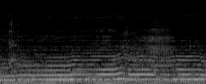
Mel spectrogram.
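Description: Soft background music of slow, sustained held notes, with a few notes changing pitch about halfway through.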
